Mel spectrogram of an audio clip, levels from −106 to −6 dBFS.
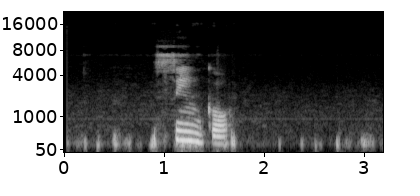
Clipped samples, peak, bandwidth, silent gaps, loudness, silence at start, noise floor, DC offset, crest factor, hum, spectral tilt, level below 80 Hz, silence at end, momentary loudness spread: under 0.1%; -12 dBFS; 9.4 kHz; none; -28 LUFS; 0.35 s; -63 dBFS; under 0.1%; 20 dB; none; -5.5 dB/octave; -70 dBFS; 0.15 s; 25 LU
